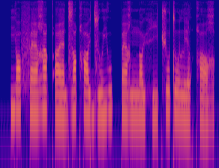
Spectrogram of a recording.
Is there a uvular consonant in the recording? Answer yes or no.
yes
